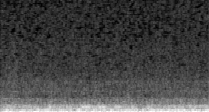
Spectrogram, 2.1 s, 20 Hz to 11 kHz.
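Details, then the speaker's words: Alfa Romeo 33 at idle after a 2700 km road trip: power steering pump, always a bit whiny, now whines worse with faint knocking and rough sound at low speed; owner may cut the belt if it worsens. "my power steering pump has always been a bit whiny but now it's it's worse i hear some kind of knocking"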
